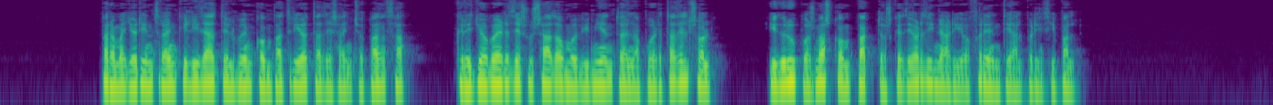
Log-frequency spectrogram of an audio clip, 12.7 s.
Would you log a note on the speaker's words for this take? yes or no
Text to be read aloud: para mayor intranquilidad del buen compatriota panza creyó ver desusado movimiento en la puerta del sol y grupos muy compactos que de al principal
yes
